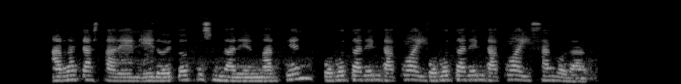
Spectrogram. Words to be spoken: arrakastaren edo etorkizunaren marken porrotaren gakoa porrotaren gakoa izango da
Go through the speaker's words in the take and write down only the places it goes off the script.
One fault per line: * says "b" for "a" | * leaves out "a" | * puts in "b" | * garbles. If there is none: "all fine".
all fine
